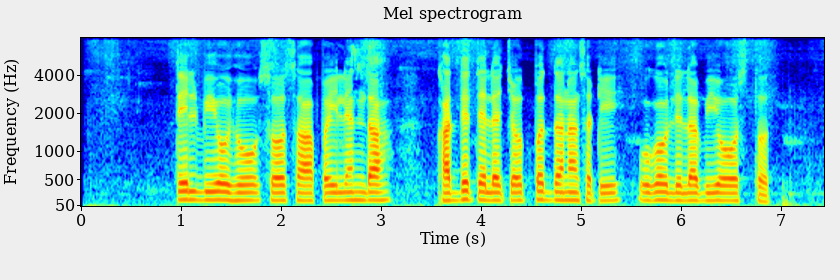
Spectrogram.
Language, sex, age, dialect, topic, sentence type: Marathi, male, 18-24, Southern Konkan, agriculture, statement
